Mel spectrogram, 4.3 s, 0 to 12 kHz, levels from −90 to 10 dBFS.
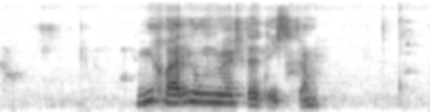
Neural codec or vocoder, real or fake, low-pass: codec, 44.1 kHz, 2.6 kbps, SNAC; fake; 10.8 kHz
